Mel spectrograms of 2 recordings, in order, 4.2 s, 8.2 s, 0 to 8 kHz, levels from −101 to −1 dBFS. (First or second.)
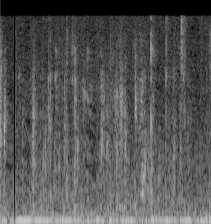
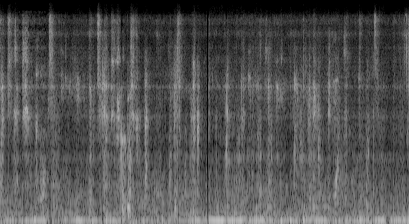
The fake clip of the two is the second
